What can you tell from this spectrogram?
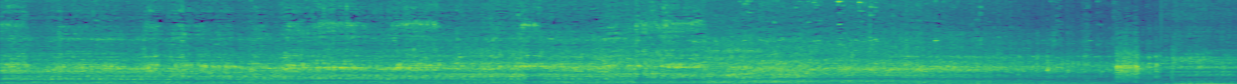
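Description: Diesel tractor engine running steadily as the tractor drives close by. Near the end the sound breaks off briefly and another engine drone takes over.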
